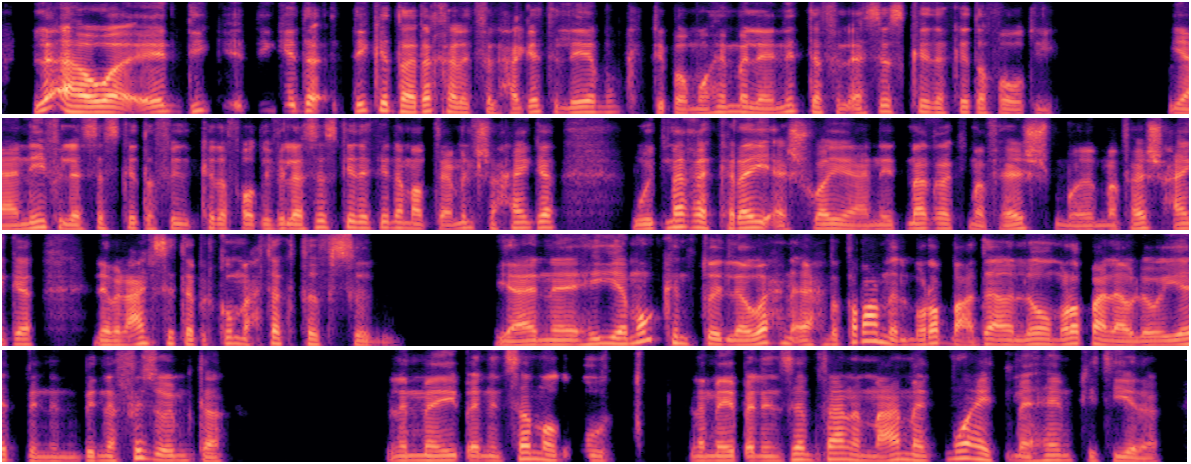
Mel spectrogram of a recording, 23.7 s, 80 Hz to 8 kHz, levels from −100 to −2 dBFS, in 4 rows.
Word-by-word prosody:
لأ، - - +8
هو 145 0 +10 0.3
دي 170 - -4 0.3
دي 185 - -18
كده 165 - 0
دي 175 - +1
كده 180 -5 +3
دخلت 140 -4 +1
في - - -10
الحاجات 150 +2 -3
اللي 130 - -2
هي 140 - +3
ممكن 140 +1 -16
تبقى 125 -4 -5
مهمة، 140 +6 -3
لأن 115 +1 -1
أنت 165 -4 -3
في - - -10
الأساس 150 +7 -1
كده، 145 -4 -3
كده 130 -2 -4
فاضي، 100 -3 -8 0.5
يعني 110 +2 0
إيه - - +2
في 165 - -8
الأساس 120 +2 0
كده 130 -5 -7
في 125 +2 -7
كده 130 +1 -5
فاضي، 120 0 -4
في 125 - -5
الأساس 135 +6 +1
كده، 155 -2 -1
كده 145 0 -4
ما 125 - +1
بتعملش 130 +6 -4
حاجة، 150 +2 0 0.4
ودماغك 150 +6 +1
رايقة 145 +2 +4
شوية، 125 -1 0
يعني 110 0 -4
دماغك 130 -1 -2
ما - - -3
فيهاش - - 0
ما 100 0 -6
ما 105 +1 -6
فيهاش 130 +5 0
حاجة، 135 +2 -1 0.3
ده 120 - +1
بالعكس، 115 +9 +3
أنت 155 - -3
بتكون 160 - -5
محتاج 145 +1 -1
تفصل، 120 -5 -1 0.6
يعني 125 +1 +2
هي 145 +3 +2
ممكن 180 - 0
تل 140 -3 0
لو 120 -1 +4
إحنا 170 -8 +1
إحنا 130 +2 -4
طبعًا 225 +11 +4
المربع 125 +8 +1
ده، 125 - +2
اللي 125 +2 -2
هو 140 - +3
مربع 145 +4 +4
الأولويات، 115 +5 0
بن 110 -2 -8
بننفذه 125 - -1
إمتى؟ 130 -5 -4 0.8
لمّا 125 +2 0
يبقى 130 -1 +1
الإنسان 125 +8 +1
مضغوط، 130 -3 -4 0.2
لمّا 120 +1 0
يبقى 125 0 +2
الإنسان 120 +6 -1
فعلًا 160 0 +1
معاه 130 +4 +1
مجموعة 160 +4 +1
مهام 130 +2 -3
كتيرة، 115 -6 -5
130 Hz, 210 wpm, -25 LUFS, 120-150 Hz, 0.8 s, هو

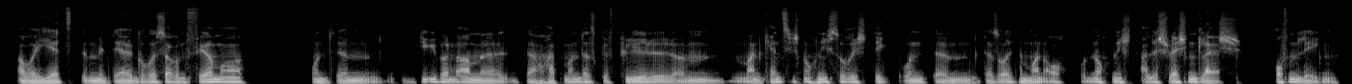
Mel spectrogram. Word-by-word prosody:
Aber 90 0 +3
jetzt 90 +3 +2
mit 90 -2 +1
der 90 -1 +3
größeren 100 +1 0
Firma 110 0 +3 0.6
und, 90 -3 -2
ähm, 90 -1 +1 0.2
die 100 +2 -6
Übernahme, 100 -4 +2 0.2
da 90 -2 -2
hat 85 0 -2
man 100 -1 +2
das 100 0 -2
Gefühl, 105 +3 +1
ähm, 90 -3 -1
man - - -1
kennt 115 +1 0
sich 120 -2 -6
noch 110 -3 -1
nicht 110 -3 +2
so 115 - -2
richtig 105 -1 -2
und, 95 -2 -1
ähm, - - 0
da 90 - -3
sollte 100 +1 0
man 95 0 +3
auch 100 -4 -3
noch 100 - -2
nicht 100 -2 -1
alle 100 -1 -1
Schwächen 105 +5 +3
gleich 85 -4 0 0.3
offenlegen. 100 -2 0
100 Hz, 155 wpm, -24 LUFS, 90-105 Hz, 0.6 s, Aber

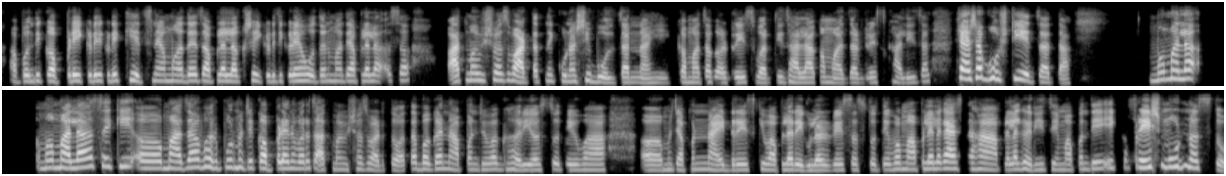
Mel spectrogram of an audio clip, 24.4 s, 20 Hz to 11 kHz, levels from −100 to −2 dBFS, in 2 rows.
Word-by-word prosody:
आपण 230 +1 -3
ते - - +1
कपडे 235 +1 +4
इकडे-तिकडे 240 +1 0
खेचण्यामध्येच 245 0 -1
आपलं 240 +1 +3
लक्ष 230 +3 +1
इकडे-तिकडे 235 0 0
होतं 235 -2 -2
आणि 235 - -7
मग 235 0 -6
आपल्याला 235 +1 0
असं 260 +1 -7 0.5
आत्मविश्वास 270 0 -3
वाटत 205 -4 +6
नाही, 240 - -6
कुणाशी 230 +3 -1
बोलतानाही 180 -1 -3
का 200 - -2
माझा 195 +2 -4
ड्रेसवरती 195 0 -5
झाला 190 -2 0
का - - -3
माझा 180 -2 -4
ड्रेस 185 +2 -10
खाली 180 +1 -7
झाला, 225 +1 -11 0.2
हे 345 - +12
अशा 370 +3 +7
गोष्टी 320 -1 +1
येत 260 - +5
जाता. 190 -5 -2 0.8
मग 280 +4 -4
मला 330 0 +5 0.7
मग 285 +2 -1
मला 285 0 +7
असं 345 +1 -4
आहे 335 - 0
की 340 0 +2
अ, 270 0 0
माझा 275 +2 +3
भरपूर 305 -1 -3
म्हणजे 290 -2 -4
कपड्यांवरच 260 +2 +1
आत्मविश्वास 230 0 -4
वाटतो. 195 0 -5
आता 195 +6 -3
बघा 240 +1 0
ना 240 -3 -3
आपण 225 +1 -6
जेव्हा 225 +1 -5
घरी 210 -3 -3
असतो 210 +2 -5
तेव्हा 210 0 -3 0.4
अ, 195 - -1
म्हणजे 220 0 -3
आपण 225 +3 -8
नाईट 205 -3 +3
ड्रेस 210 0 0
किंवा 220 -3 -2
आपला 215 +1 +1
रेग्युलर 195 -1 +1
ड्रेस 210 +2 -3
असतो 215 0 -8
तेव्हा 220 +2 -3
मग 230 - +1
आपल्याला 245 +2 0
काय 260 -1 +8
असतं 245 -1 -8
हां, 235 -1 +4
आपल्याला 215 +4 0
घरीच 220 -1 -4
आहे. 230 - -4
मग - - -6
आपण 235 +3 -9
ते 250 - +1
एक 285 +1 -6
फ्रेश 300 +4 +8
मूड 330 +2 -1
नसतो. 295 - -3
235 Hz, 195 wpm, -23 LUFS, 210-260 Hz, 0.8 s, हे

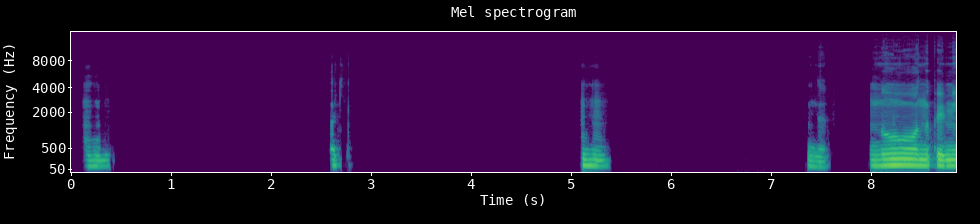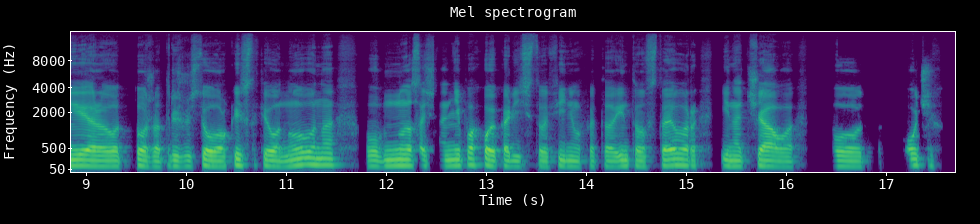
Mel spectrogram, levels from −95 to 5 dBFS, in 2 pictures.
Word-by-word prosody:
Мгм. 105 0 -8 2.2
Точно. - - -10 2.3
Мгм. 115 -2 -4 2.0
Да. 100 -3 -9 0.4
Ну, 120 +2 +3
например, 115 -1 +3
вот 105 0 -1
тоже 105 -4 +2
от 100 - -5
режиссера 105 0 +1
Кристофера 120 -1 0
Нолана, 125 +4 +1 0.3
о 105 0 0
в 105 - -6
ну, 115 +1 +3
достаточно 115 -1 -2
неплохое 115 0 +2
количество 105 0 -3
фильмов- 100 -1 -4
это 100 0 -3
"Интерстеллар" 110 +1 +1 0.2
и 115 - -2
"Начало". 105 -2 +1 0.3
Вот 100 -2 -1 0.4
очень 125 -2 -3
х - - -27
110 Hz, 90 wpm, -23 LUFS, 105-115 Hz, 2.3 s, Ну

